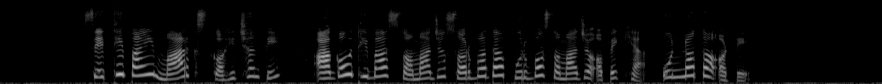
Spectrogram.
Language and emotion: Odia, neutral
